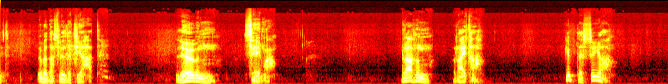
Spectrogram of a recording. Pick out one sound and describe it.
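A middle-aged man speaks slowly and deliberately into a clip-on microphone, with long pauses between phrases.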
